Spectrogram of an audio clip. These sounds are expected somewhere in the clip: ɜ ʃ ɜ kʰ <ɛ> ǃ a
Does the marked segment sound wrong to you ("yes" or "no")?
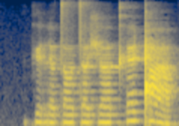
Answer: no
